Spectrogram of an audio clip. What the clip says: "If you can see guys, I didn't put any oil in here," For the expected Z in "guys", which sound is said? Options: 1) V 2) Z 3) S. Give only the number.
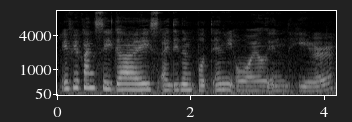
3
